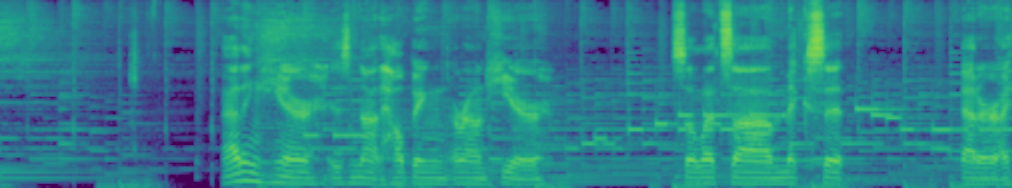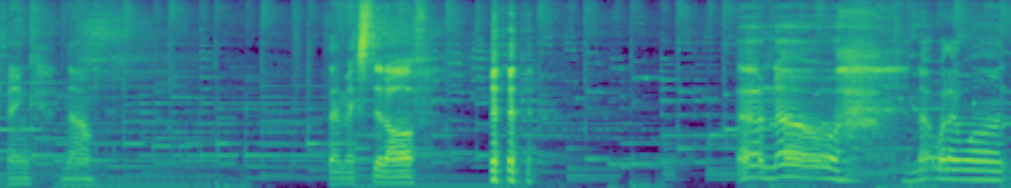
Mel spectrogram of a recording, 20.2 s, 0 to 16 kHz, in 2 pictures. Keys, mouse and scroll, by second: 2.6-3.7 drag, 11.6 ctrl+z.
